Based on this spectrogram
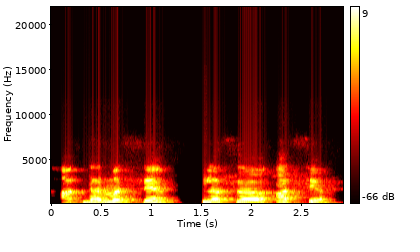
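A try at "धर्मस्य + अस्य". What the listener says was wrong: Okay, धर्मस्य प्लस अस्य, आस्य, अस्य नहीं है वो, धर्मस्य प्लस अस्य, अस्य अस्य धर्मस्य, इस धर्म का, ऐसे है, धर्मस्य प्लस अस्य। आपने दो बार बोला, लेकिन दोनों बार मैंने आस्य सुना, आस्य नहीं है वो, अस्य है वो, धर्मस्य प्लस अस्य, ठीक है।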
